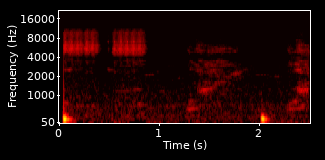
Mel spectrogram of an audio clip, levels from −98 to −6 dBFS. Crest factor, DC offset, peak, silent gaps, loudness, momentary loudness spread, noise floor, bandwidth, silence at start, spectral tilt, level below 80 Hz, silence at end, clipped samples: 26 dB; under 0.1%; -28 dBFS; none; -53 LUFS; 14 LU; -80 dBFS; 11.5 kHz; 0.05 s; -6 dB/octave; -76 dBFS; 0.45 s; under 0.1%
